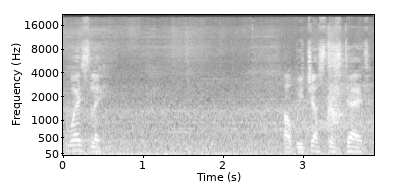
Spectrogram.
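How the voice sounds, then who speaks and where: A man's voice: mid-range voice, steady tone, slow, a crowd in the background, lightly acted. A man playing a sickly, bitter and resigned young warrior in a fantasy game. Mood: weak, resigned. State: sickly, weak. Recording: game audio with clear background noise.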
